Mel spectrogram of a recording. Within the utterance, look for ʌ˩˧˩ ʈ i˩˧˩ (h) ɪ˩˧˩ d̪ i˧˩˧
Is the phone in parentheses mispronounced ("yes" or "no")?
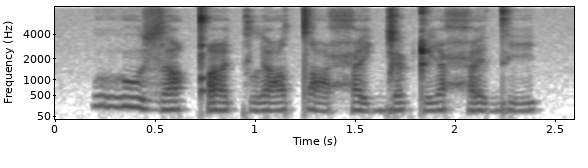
yes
